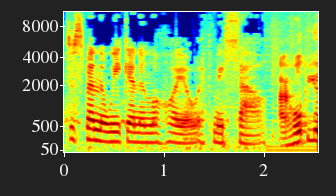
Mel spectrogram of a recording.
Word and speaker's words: La Jolla: not English remember and the last one La Jolla California also not English pretty cool huh how'd you like to spend again in La Jolla with myself I hope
